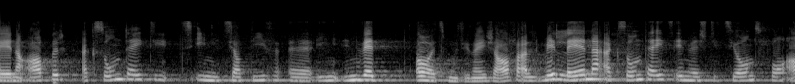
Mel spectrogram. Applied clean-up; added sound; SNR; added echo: none; none; none; none.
